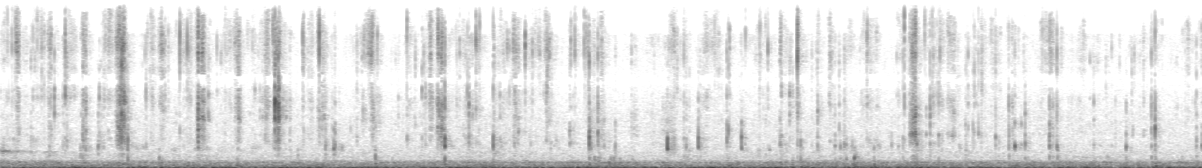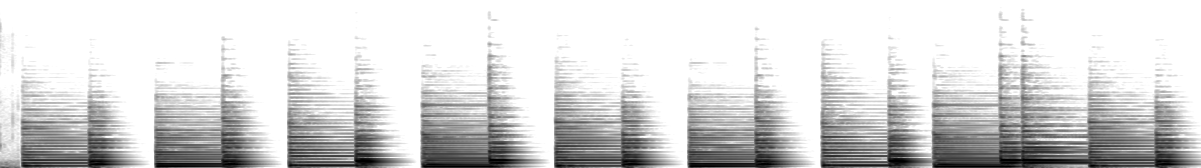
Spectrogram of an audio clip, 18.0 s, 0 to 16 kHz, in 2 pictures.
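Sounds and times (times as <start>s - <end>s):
cat licking and smacking: 0.0s - 9.2s.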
